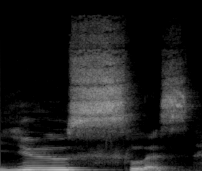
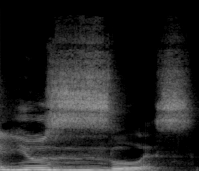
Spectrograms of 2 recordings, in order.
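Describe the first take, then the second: First: The first s is voiceless like an s. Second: The first s is voiced like a z. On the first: The speaker calls it right. "vai ser useless, com sonzinho de S" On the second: The speaker calls it wrong. "Não vai ser useless"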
